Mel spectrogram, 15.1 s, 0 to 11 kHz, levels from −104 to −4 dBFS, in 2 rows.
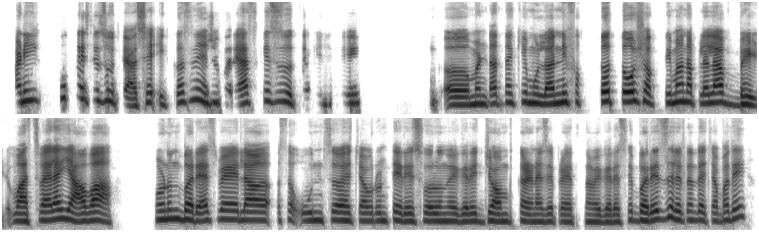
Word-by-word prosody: आणि 280 +4 +2 0.2
खूप 360 0 -4
केसेस 300 -5 -3
होत्या 275 - -1
अशा, 165 +8 -2
एकच 205 +7 -6
नाही, 310 -2 0
अशा 240 -1 -2
बऱ्याच 220 +4 0
केसेस 270 -1 -6
होत्या 255 +4 -4
ज्यांचे, 220 +2 -8 0.9
अ, 190 0 +3
म्हणतात 215 +1 0
ना, 245 - -1
की - - -5
मुलांनी 225 +1 +3
फक्त 250 +1 -7 0.2
तो 265 +1 +7
शक्तिमान 245 +2 0
आपल्याला 240 0 +4 0.2
भेट 190 -3 +1
वाचवायला 205 +4 +4
यावा, 205 -4 +5 0.5
म्हणून 225 +2 0
बऱ्याच 205 -3 +2
वेळेला 220 -2 +3 0.3
असं 200 +2 -10
उंच 200 +1 -6
ह्याच्यावरून, 195 -1 -1
टेरेस 185 -2 -2
वरून 185 0 -1
वगैरे, 180 0 -1
जम्प 180 -3 0
करण्याचे 175 -2 -1
प्रयत्न 170 0 -6
वगैरे, 165 0 -3
असे 170 +5 -7
बरेच 205 +3 +2
झालेत 255 -5 0
ना 215 -1 -4
त्याच्यामध्ये, 205 +5 -3
210 Hz, 165 wpm, -22 LUFS, 190-235 Hz, 0.9 s, तो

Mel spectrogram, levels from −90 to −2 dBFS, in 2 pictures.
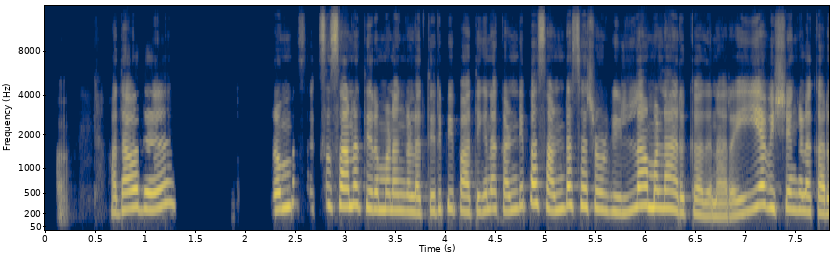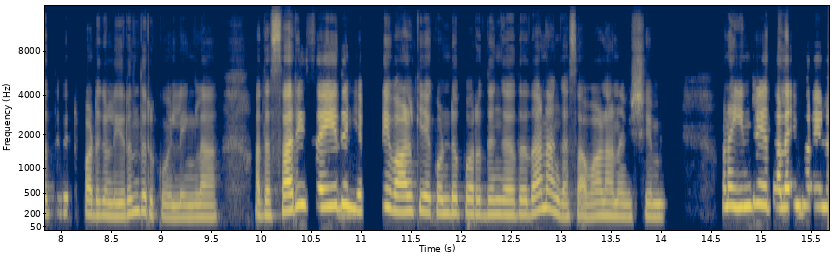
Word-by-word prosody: அ. - - -14 0.5
அதாவது 260 +3 +2 1.3
ரொம்ப 280 +4 +2
சக்சஸான 295 +3 +2
திருமணங்களை 245 -3 0
திருப்பி 250 +3 -4
பார்த்திங்கன்னா, 230 +3 -1
கண்டிப்பாக 295 +8 0
சண்டை 255 +4 +2
சச்சரவு 265 -6 -1
இல்லாமலா 280 +1 +3
இருக்காது. 200 -4 -3
நிறைய 205 - -1
விஷயங்களை 245 -3 -1
கருத்து 205 0 -2
வேட்பாடுகள் 185 -4 -4
இருந்திருக்கும் 190 -5 -4
இல்லைங்களா? 155 +1 -4 0.5
அத 185 0 -2
சரி 245 +8 +7
செய்து 300 +2 +6 0.2
எப்டி 285 +3 -3
வாழ்க்கையை 225 0 +2
கொண்டு 205 0 -1
போறதுங்கிறது 195 -1 -2
தான், 250 +5 +1
நாங்க 190 -9 -3
சவாலான 175 +1 -3
விஷயம். 165 0 -4 0.6
ஆனா, 300 - +3
இன்றைய 315 +2 +4
தலைமுறையில 295 0 +3
235 Hz, 120 wpm, -20 LUFS, 195-280 Hz, 1.3 s, சரி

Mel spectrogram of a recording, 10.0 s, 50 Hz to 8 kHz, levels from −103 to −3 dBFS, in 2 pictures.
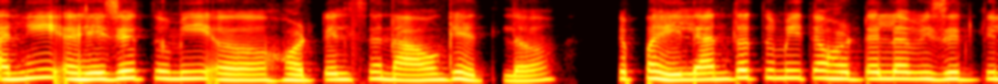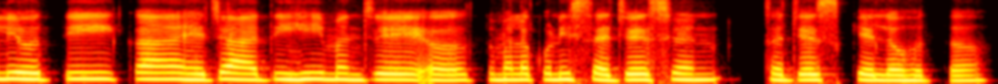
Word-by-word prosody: आणि 245 +6 +2
हे 225 0 +6
जे 255 +4 +4
तुम्ही 250 0 0
अ, 215 - -3 0.3
हॉटेलचं 210 +4 -1
नाव 195 -1 +1
घेतलं 185 -4 -2 0.4
ते 245 - -2
पहिल्यांदा 225 +2 +3
तुम्ही 270 0 -3
त्या 265 - -3
हॉटेलला 240 0 +1
व्हिजिट 235 -1 +1
दिली 235 0 +1
होती 235 +1 +1
का 230 -1 0
ह्याच्या 215 +1 +1
आधीही 215 +2 +1
म्हणजे 205 -1 0
अ, 195 -1 -2
तुम्हाला 205 0 -1
कोणी 215 0 0
सजेशन 205 +1 0 0.3
सजेस्ट 200 0 0
केलं 190 -2 +1
होतं? 180 0 -3
215 Hz, 160 wpm, -19 LUFS, 200-235 Hz, 0.4 s, हे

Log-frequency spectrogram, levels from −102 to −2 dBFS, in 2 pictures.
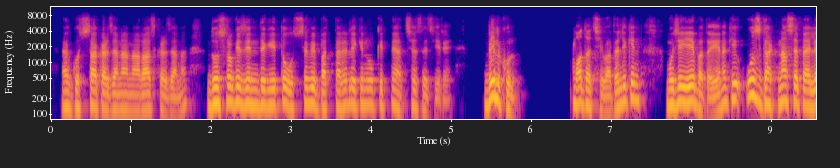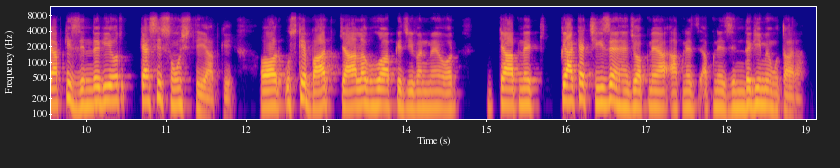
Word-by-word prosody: अ, 140 - -1
गुस्सा 140 +2 -2
कर 135 -2 -1
जाना, 125 0 -3
नाराज़ 125 +1 -2
कर 120 - -5
जाना। 110 +5 -7 0.3
दूसरों 165 +3 +2
की 175 - +2
जिंदगी 155 -1 0
तो 165 - +2
उससे 135 +5 -5
भी 165 - +1
बदतर 135 +1 -3
है 150 - -4
लेकिन 155 0 -3
वो 155 - -3
कितने 150 +1 -6
अच्छे 145 +2 -7
से 125 -3 -9
जी 100 - -13
रहे 95 -1 -14
हैं। - - -29 0.4
बिल्कुल। - - +3 0.7
बहुत - - +2
अच्छी - - -2
बात 115 +3 -3
है 140 - +2
लेकिन 185 +3 -1 0.3
मुझे 155 +3 +3
यह 180 +1 +5
बताइए 110 -8 -1
ना 165 - -2
कि 200 +4 -1 0.2
उस 210 -7 +2
घटना 165 +2 +1
से 175 - +4
पहले 145 +1 +3
आपकी 160 +5 +2
जिंदगी 165 +4 +1
और 180 0 0 0.2
कैसी 180 +3 +3
सोच 160 -4 -3
थी 125 -3 -2
आपकी? 100 - -12 0.4
और 145 +1 +6
उसके 165 +6 +3
बाद 155 +4 +3
क्या 140 -1 +5
अलग 155 +1 +3
हुआ 150 +1 +3
आपके 150 +1 -1
जीवन 140 0 -2
में 140 - -3
और 135 0 -4 0.4
क्या 155 +4 +3
आपने 155 +1 +3
क्या-क्या 175 +5 +2
चीज़ें 185 -1 +1
हैं 145 -2 -1
जो 145 +2 +2
अपने 145 0 0
आ 140 - +3
आपने 140 +1 -2
अपनी 140 +1 -4
जिंदगी 140 +5 0
में 155 -1 0
उतारा? 115 -7 -4
150 Hz, 215 wpm, -21 LUFS, 135-160 Hz, 0.7 s, और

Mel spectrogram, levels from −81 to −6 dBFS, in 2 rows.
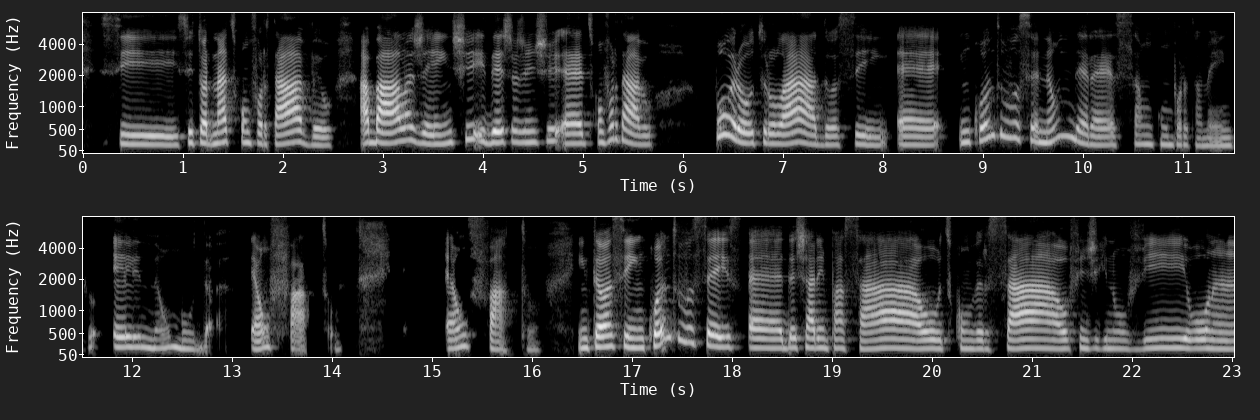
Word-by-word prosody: se 190 -3 -2
se 205 +6 -3
tornar 220 0 +4
desconfortável, 205 -5 +2 0.3
abala 225 +3 +7
a 280 - -1
gente 215 +3 -3
e - - -2
deixa 235 +2 +3
a - - -4
gente, 235 +2 -4
eh, 210 0 +2
desconfortável. 225 -4 -1 0.6
Por 370 -4 +3
outro 220 -2 +1
lado, 205 -3 +3
assim, 180 -1 -7
eh, 180 0 -3
enquanto 280 - -2
você 315 -4 -5
não 235 +5 -3
endereça 200 - -5
um 195 -1 -8
comportamento, 180 0 -11 0.2
ele 220 -1 0
não 200 0 -6
muda, 190 - -7 0.4
é - - +1
um - - -3
fato. 485 - -6 1.1
É 185 - 0
um 225 - -2 0.2
fato. 80 -1 -5 0.4
Então, 200 +3 +5
assim, 230 -1 +1
enquanto 255 - +2
vocês, 235 -9 0
eh, 195 -2 +1
deixarem 200 0 -1
passar, 190 0 +2
ou 185 0 +1
desconversar, 185 +1 +2
ou 180 - -1
fingir 185 0 -9
que 190 - -9
não 185 0 -7
ouviu, 195 +3 -4
ou 190 +1 0
nã, 180 -1 -3
200 Hz, 130 wpm, -24 LUFS, 185-230 Hz, 1.1 s, abala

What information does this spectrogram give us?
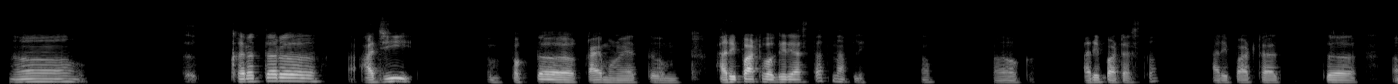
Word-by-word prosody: अ, 120 - -12
अ, 130 0 -4 1.2
खरं 130 +3 +4
तर, 160 0 +6
अ, 145 -3 +2 0.2
आजी 125 +7 +3 0.9
अ, - - -15 0.2
फक्त 100 +4 -7 0.5
काय 105 +1 +2
म्हणूयात, 100 -2 -8 0.7
हरिपाठ 125 +1 +6
वगैरे 120 0 +3
असतात 115 +6 -3
ना, 125 - -6
आपले, 95 -5 -14 0.6
हं, 105 - -15 0.6
अ, 95 0 -8 0.7
हरिपाठ 105 -1 -1
असतं. - - -13 0.6
हरिपाठाचं 100 +1 -4 0.4
अ, - - -11
115 Hz, 90 wpm, -26 LUFS, 100-130 Hz, 1.2 s, तर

